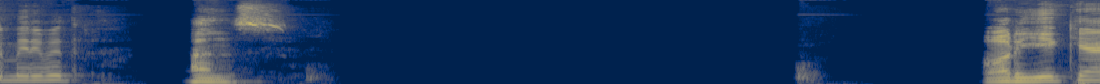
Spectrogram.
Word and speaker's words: हंस: हंस। और यह क्या है? हंसना। हंस पे क्या लगा हुआ है?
